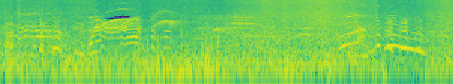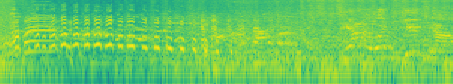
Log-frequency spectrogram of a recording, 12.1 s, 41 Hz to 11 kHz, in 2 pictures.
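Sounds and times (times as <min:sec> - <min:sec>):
rushing water: 0:00.0 - 0:12.0
person laughing high-pitched: 0:04.6 - 0:09.4.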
